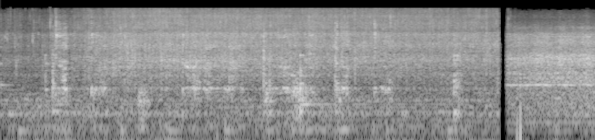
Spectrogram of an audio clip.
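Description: Onions sizzling in a pan as they are stirred, a loud continuous fry with scattered scraping strokes of the spoon and a brief gap near the end, no voices.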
